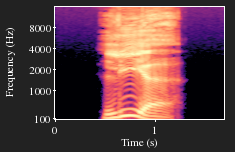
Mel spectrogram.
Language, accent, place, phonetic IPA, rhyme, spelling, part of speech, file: German, Germany, Berlin, [ˈliːə], -iːə, liehe, verb, De-liehe.ogg
- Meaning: first/third-person singular subjunctive II of leihen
